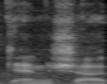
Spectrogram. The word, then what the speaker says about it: Gensha: Shohaku Okumura, who I also respect a great deal, translates Xuansha, which is the same as Gensha, it's just the way you pronounce it in Chinese.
